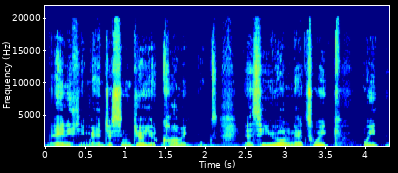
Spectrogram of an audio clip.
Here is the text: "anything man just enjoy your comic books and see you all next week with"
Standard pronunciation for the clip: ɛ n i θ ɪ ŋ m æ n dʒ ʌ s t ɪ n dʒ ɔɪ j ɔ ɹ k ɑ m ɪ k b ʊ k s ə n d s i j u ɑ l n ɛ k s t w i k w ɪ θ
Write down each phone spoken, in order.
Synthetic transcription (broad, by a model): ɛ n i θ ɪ ŋ m æ n dʒ ʌ s t ɪ n dʒ ɔɪ j ɔ ɹ k ɑ m ɪ k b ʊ k s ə n s i j u ɑ l n ɛ k s t w i k w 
